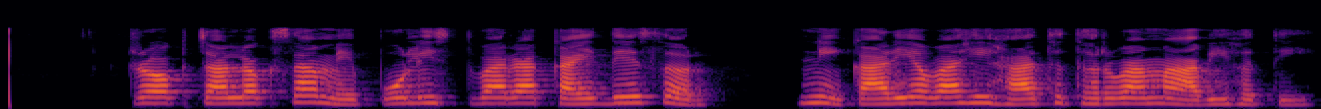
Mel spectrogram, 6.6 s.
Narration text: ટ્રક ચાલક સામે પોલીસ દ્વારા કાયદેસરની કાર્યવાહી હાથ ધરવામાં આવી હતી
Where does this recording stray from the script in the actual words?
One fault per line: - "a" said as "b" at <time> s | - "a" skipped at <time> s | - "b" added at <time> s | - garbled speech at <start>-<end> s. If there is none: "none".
none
